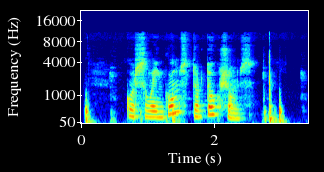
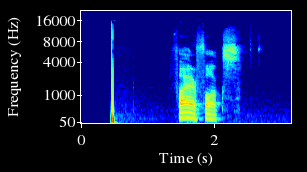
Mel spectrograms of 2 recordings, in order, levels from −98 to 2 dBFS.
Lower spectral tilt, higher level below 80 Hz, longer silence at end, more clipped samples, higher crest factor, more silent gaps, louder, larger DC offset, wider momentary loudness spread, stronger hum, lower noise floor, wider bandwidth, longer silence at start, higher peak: about the same, -6.5 dB/octave vs -6 dB/octave; second, -50 dBFS vs -44 dBFS; second, 0.35 s vs 0.8 s; neither; second, 18 dB vs 28 dB; neither; about the same, -27 LUFS vs -29 LUFS; neither; first, 17 LU vs 14 LU; neither; second, -57 dBFS vs -79 dBFS; second, 11 kHz vs 15 kHz; second, 0.05 s vs 0.45 s; second, -8 dBFS vs -4 dBFS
